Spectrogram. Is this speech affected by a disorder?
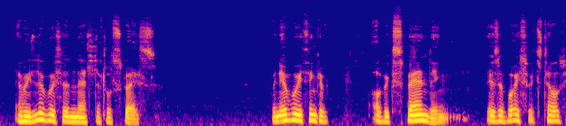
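No.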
